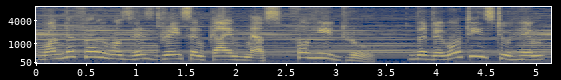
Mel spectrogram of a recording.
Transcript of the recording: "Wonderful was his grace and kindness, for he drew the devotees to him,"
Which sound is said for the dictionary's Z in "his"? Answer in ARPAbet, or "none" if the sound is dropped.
Z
